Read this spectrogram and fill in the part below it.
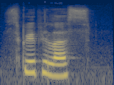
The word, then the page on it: scrupulous: American English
